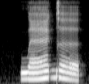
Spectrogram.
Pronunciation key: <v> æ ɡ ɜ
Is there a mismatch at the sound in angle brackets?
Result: yes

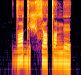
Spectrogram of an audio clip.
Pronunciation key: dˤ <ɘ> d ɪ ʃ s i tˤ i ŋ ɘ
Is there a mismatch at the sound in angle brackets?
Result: yes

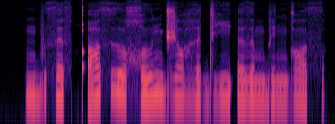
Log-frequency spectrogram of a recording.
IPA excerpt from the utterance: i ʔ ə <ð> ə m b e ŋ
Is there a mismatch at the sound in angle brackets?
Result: no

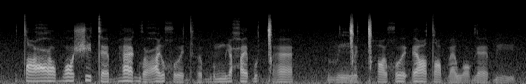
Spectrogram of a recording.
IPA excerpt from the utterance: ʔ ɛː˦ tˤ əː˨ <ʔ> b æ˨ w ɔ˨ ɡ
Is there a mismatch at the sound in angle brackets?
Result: yes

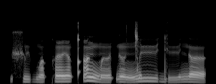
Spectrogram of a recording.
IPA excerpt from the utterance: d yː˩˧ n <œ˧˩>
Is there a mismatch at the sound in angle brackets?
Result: no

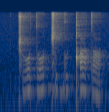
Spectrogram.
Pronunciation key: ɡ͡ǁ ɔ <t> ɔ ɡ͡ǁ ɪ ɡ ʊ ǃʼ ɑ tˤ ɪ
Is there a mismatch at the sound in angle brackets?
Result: no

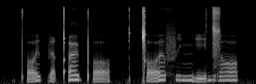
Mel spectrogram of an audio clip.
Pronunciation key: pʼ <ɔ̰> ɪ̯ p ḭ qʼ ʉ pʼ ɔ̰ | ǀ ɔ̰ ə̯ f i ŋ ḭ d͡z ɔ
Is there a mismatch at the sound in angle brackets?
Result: no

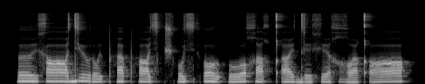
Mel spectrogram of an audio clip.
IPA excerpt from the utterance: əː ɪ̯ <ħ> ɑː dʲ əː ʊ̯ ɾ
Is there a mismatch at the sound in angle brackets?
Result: yes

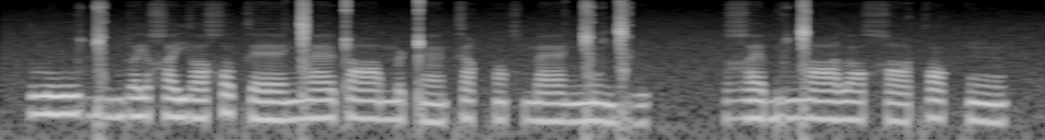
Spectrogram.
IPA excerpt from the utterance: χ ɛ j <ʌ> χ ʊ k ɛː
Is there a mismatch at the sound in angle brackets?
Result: no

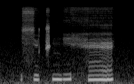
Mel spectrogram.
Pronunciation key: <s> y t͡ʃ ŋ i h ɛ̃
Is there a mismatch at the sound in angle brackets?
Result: no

